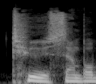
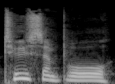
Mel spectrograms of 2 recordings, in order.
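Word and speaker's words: TuSimple: orders all right so you have heard of two simple before I've spoken about them on the podcast here that is spelled Tu Sim PL uh they are a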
